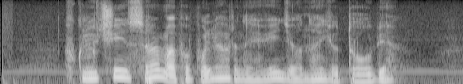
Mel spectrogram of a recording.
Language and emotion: Russian, sad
